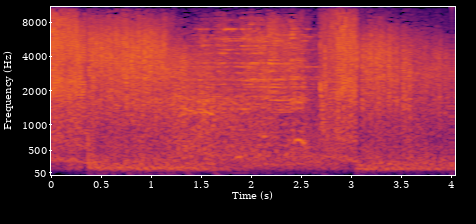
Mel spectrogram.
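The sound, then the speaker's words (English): Explosions tear a kingdom to pieces in a film battle scene: a dense, continuous roar of booming blasts and deep rumble stays loud throughout, with no clearly separate hits. “And that's my kingdom being blasted to pieces because they killed Clytus.”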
